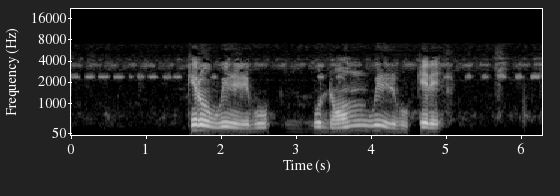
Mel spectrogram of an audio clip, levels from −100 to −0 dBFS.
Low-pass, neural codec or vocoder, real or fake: 7.2 kHz; none; real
